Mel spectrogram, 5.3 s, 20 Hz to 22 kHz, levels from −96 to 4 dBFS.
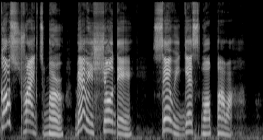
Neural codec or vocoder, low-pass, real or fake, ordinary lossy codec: none; none; real; none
